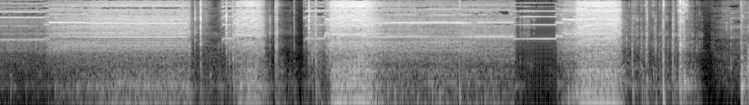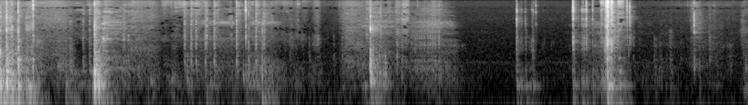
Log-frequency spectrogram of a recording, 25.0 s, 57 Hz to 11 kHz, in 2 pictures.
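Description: Electric screwdriver running in spells with a whine that shifts in pitch, louder about 4, 6 and 10 seconds in, while driving screws on an RC truggy's chassis. After that come scattered sharp clicks and knocks of parts and tools being handled.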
